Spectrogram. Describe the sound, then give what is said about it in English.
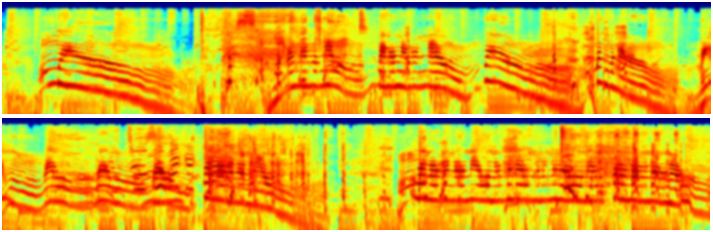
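A loud, drawn-out caterwauling performed by a human voice imitating a yowling cat, with long wavering cries sliding up and down in pitch, repeated nearly nonstop for about eighteen seconds. “Someone help that cat.”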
